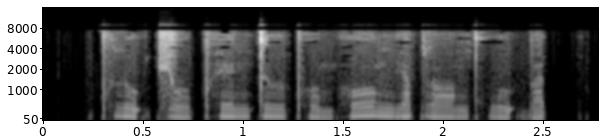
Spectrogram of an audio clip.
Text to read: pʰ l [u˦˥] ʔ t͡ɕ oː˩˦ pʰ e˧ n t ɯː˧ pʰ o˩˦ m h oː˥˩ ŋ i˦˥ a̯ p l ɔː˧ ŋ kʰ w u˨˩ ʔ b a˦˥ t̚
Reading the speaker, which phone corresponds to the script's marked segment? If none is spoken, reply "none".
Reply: u˨˩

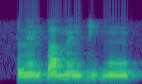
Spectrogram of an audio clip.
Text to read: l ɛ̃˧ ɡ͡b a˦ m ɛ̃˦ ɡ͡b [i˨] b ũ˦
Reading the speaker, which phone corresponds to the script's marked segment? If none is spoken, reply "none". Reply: i˦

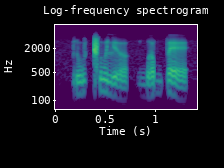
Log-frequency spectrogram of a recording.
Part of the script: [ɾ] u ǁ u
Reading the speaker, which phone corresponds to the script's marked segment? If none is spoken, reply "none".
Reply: ɾ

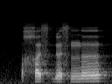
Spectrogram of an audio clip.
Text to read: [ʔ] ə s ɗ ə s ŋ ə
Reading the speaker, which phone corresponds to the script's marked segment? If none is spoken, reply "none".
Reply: χ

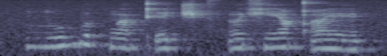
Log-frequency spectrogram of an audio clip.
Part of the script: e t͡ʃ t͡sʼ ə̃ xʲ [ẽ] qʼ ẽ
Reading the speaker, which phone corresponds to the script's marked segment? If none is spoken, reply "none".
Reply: ẽ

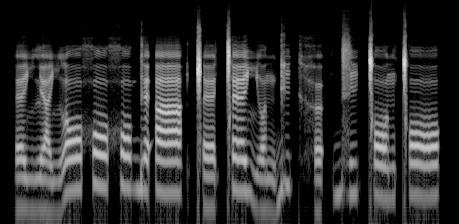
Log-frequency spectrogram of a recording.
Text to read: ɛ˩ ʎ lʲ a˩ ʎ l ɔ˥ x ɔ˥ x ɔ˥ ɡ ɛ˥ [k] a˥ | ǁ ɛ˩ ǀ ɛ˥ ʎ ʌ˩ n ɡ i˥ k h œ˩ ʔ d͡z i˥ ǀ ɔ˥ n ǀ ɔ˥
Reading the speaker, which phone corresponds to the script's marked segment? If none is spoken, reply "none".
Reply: ʔ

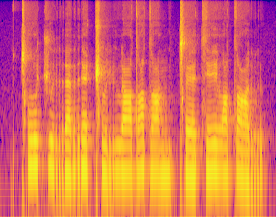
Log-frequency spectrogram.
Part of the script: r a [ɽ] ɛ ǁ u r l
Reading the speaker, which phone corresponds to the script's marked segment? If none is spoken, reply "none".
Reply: r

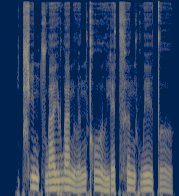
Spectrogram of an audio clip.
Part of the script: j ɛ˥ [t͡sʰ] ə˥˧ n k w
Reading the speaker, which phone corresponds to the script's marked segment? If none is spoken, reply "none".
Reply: t͡sʰ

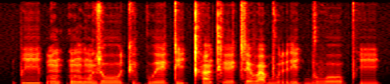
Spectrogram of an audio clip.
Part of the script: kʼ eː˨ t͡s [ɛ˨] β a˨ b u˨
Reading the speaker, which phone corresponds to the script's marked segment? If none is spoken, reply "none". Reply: ɛ˨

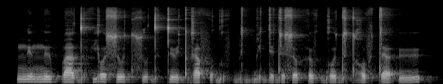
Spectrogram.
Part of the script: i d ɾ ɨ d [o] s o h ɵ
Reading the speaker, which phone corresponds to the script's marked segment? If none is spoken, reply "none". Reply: ɵ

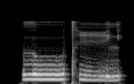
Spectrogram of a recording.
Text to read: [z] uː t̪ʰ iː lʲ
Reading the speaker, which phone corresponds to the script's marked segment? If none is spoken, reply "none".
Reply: ð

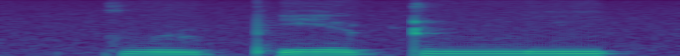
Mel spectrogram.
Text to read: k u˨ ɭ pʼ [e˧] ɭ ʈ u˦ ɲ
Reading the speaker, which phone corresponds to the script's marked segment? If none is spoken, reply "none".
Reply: e˧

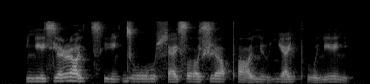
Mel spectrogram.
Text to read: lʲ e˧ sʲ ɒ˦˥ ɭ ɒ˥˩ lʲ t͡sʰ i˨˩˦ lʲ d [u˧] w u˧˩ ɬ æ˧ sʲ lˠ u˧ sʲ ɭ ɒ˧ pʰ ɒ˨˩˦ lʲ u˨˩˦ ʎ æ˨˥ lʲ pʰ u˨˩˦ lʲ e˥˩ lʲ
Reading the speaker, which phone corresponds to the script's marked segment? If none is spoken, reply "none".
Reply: u˧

